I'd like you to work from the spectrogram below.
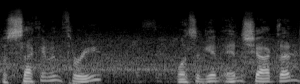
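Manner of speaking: ordinary delivery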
